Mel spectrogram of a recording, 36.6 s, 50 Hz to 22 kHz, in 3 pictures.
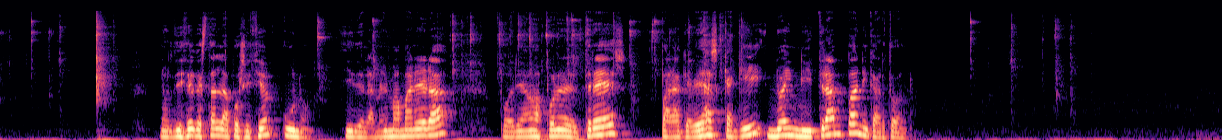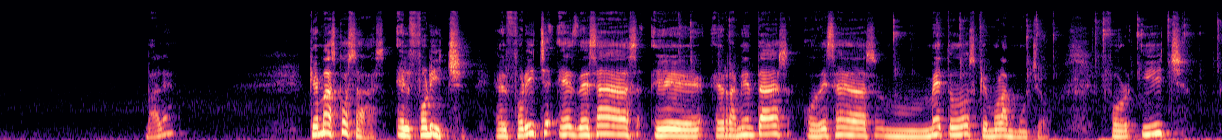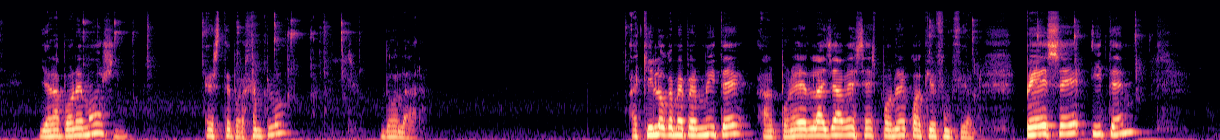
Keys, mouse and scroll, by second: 0.0-1.0 typing, 3.7 ctrl+p, 4.5-7.2 typing, 9.7 typing, 10.6 Return, 23.3-25.6 typing, 26.9-27.9 typing.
